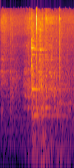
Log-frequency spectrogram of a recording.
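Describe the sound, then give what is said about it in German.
Sand poured into the hopper of a concrete mixer while mixing concrete: a gritty, rushing rattle that starts abruptly partway through and continues steadily at moderate loudness, with no talk. “Genau, der Sand kommt in den Einfülltrichter.”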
